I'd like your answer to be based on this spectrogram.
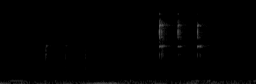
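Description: Small solid light-wood picture puzzle cubes printed with animals, held in one hand with long painted nails, are tapped and scratched with a long, thin, tarnished stick-like tool held in the other. A few faint light taps are followed by three sharp, bright wooden clicks that die away almost instantly, over a quiet low hum.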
